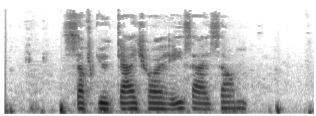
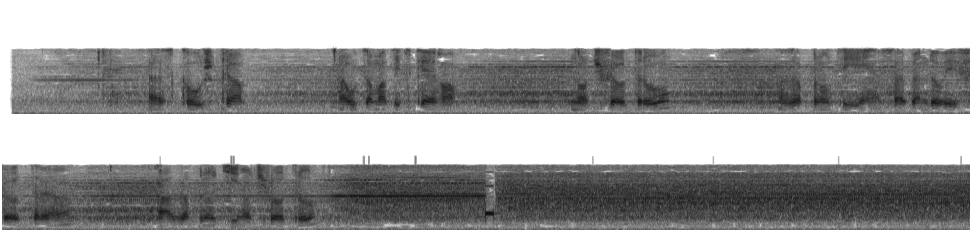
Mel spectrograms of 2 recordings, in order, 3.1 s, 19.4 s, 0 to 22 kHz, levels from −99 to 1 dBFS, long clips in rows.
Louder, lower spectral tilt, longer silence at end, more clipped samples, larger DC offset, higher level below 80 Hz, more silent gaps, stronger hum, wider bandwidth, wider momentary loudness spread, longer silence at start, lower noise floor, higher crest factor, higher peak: second, -20 LUFS vs -13 LUFS; about the same, -5 dB/octave vs -5 dB/octave; about the same, 0 s vs 0 s; neither; second, under 0.1% vs 0.8%; second, -52 dBFS vs -44 dBFS; neither; neither; first, 16.5 kHz vs 5.4 kHz; first, 15 LU vs 11 LU; about the same, 0 s vs 0.1 s; first, -40 dBFS vs -34 dBFS; about the same, 18 dB vs 14 dB; second, -4 dBFS vs 0 dBFS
